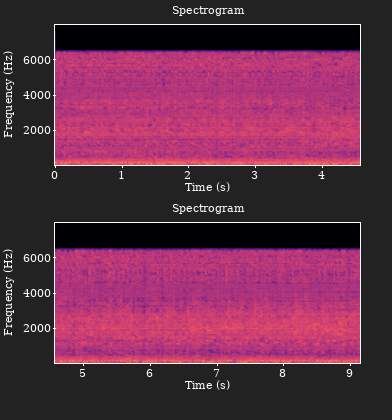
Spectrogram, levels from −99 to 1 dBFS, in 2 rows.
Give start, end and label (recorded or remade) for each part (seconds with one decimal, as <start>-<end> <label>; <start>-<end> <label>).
0.0-9.2 remade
